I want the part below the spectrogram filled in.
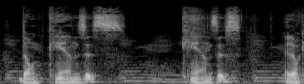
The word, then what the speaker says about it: Kansas: Dans Kansas, en fait, l'accent tonique est sur le can, donc c'est Kansas.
